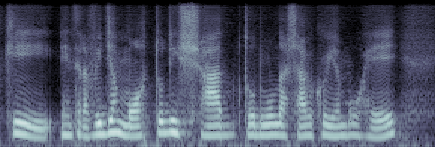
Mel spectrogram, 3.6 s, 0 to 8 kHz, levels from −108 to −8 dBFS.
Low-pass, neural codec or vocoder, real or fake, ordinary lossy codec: 7.2 kHz; codec, 16 kHz, about 1 kbps, DyCAST, with the encoder's durations; fake; Opus, 64 kbps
